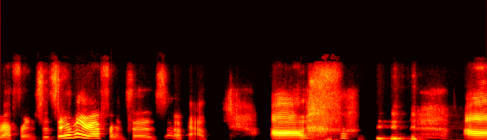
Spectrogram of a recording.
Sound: laughs

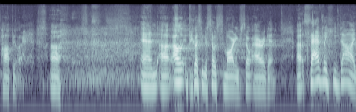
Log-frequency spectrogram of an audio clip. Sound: laughter

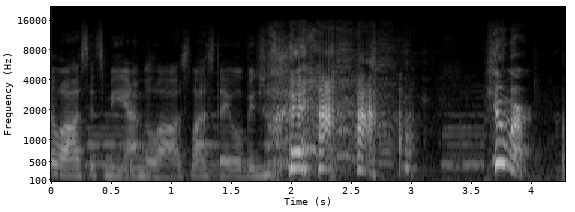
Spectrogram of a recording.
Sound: laughs

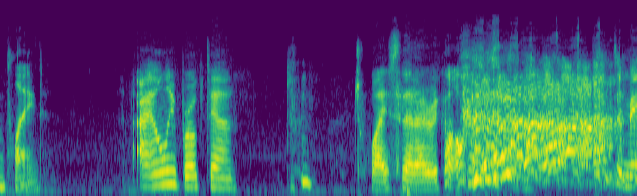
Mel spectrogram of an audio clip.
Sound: laughter

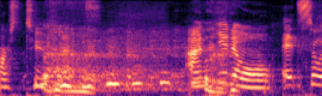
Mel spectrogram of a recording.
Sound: audience laugh

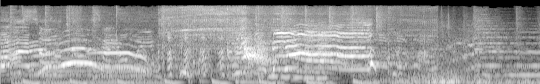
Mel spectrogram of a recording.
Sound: group cheering; dramatic music

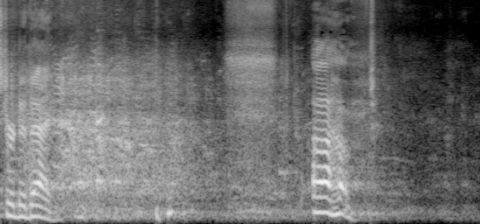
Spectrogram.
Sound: congregation laughing

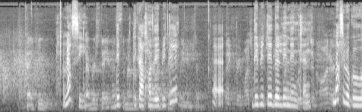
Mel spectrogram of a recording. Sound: some Applause

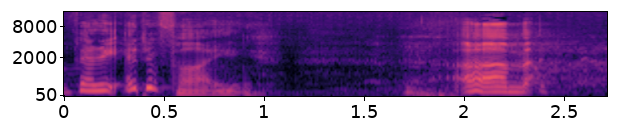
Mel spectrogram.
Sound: laughter

